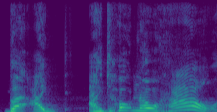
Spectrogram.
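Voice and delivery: high panicked stammer; frightened cry, high and stammering. Acted. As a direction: plead in rising fear. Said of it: "I cried out".

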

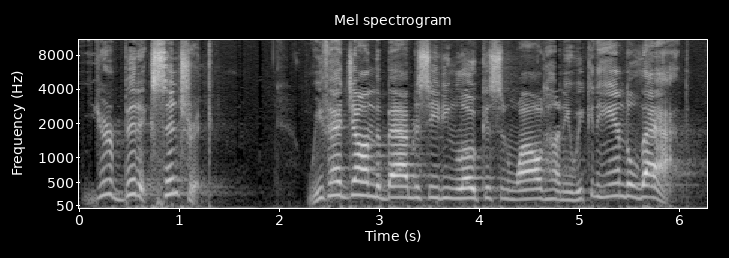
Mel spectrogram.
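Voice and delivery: high-pitched, placating mock plea; acted crowd begging him to tone it down; pleading protest. Acting out people pleading with Christ.

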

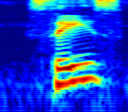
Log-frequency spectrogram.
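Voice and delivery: "Says" with a long AY vowel; wrong SAYS. Shown as a demonstration. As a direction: say "Says" to rhyme with days, pitched high. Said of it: "we will say it's wrong". ("Says" mispronounced as "sayz")

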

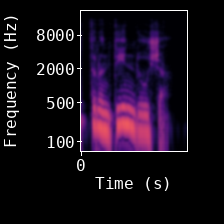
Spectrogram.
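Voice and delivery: ordinary delivery

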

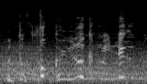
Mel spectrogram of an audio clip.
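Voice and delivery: high-pitched fast talking-dog voice; dog's imagined voice. Acted. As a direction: rattle it off high, as the indignant dog. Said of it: "the dog is like".

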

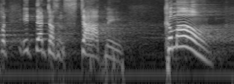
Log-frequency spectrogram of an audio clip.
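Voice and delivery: loud, high, impassioned sermon; full-force preaching. Real, not acted. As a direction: proclaim it to rouse the church.

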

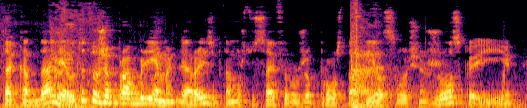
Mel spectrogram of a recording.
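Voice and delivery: ordinary talk

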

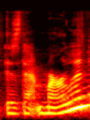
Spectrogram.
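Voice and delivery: plain reading voice

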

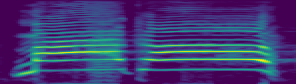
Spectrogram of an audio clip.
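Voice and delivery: loud high call across the yard; mother yelling for her kid from the porch; mama calling out. Retold or imitated. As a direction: holler the name like a mother from the porch. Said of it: "She'd stand out on the porch".

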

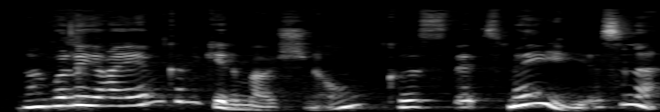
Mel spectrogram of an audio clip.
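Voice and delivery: lightly acted, high-pitched insistence; playful protest. Client insisting to her lawyer she will get emotional, mock protest.

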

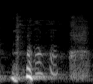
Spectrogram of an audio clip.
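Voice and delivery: a sudden high burst of laughter. Real, not acted. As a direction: laugh at your own fib. Laughs at his own bluff.

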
